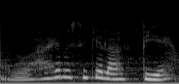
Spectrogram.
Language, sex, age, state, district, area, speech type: Assamese, female, 18-30, Assam, Udalguri, urban, spontaneous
